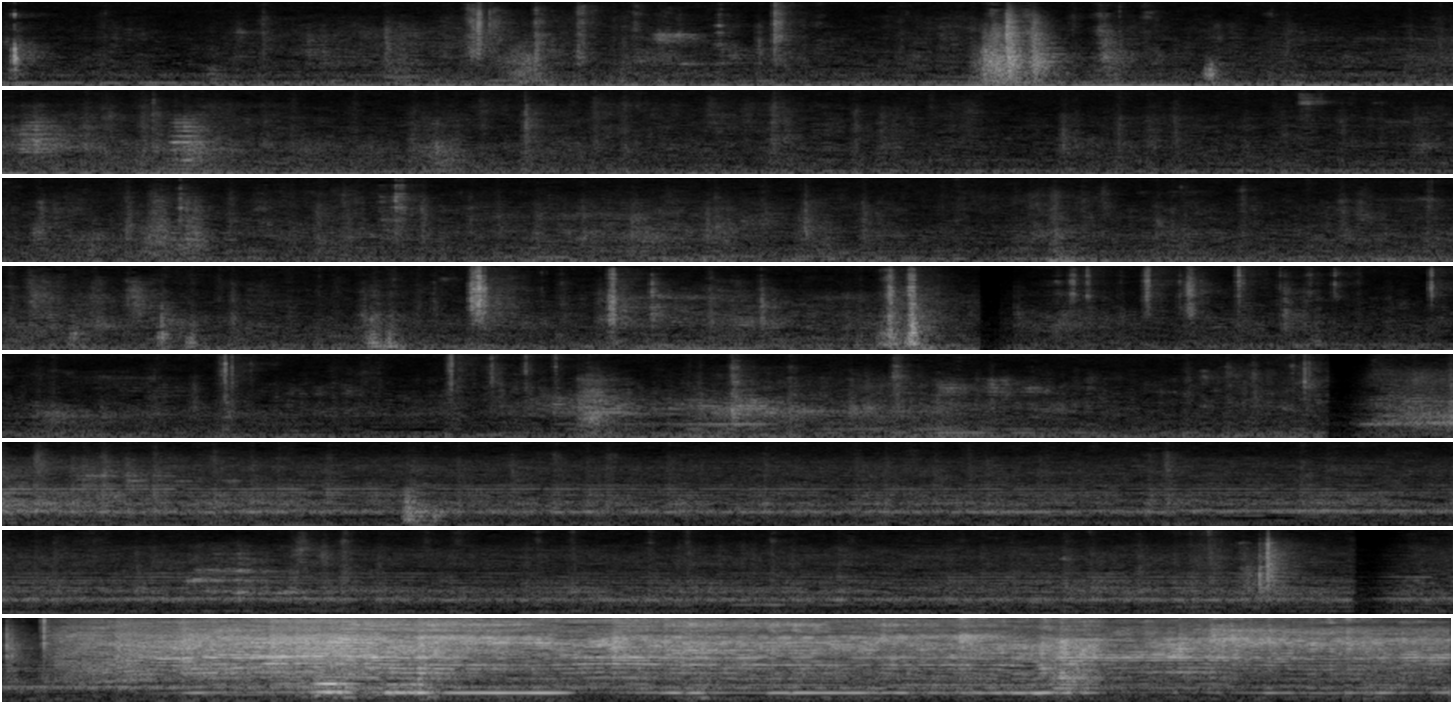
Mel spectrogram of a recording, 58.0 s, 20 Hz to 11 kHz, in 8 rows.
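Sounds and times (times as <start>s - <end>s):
metal parts clicking and knocking: 26.2s - 29.2s.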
